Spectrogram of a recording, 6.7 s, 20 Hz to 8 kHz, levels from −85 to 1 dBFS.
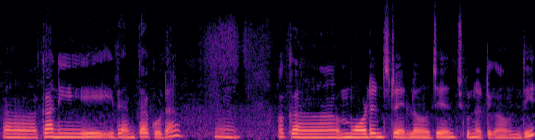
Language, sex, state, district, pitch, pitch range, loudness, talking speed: Telugu, female, Andhra Pradesh, Visakhapatnam, 205 Hz, 195-215 Hz, -26 LUFS, 100 wpm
